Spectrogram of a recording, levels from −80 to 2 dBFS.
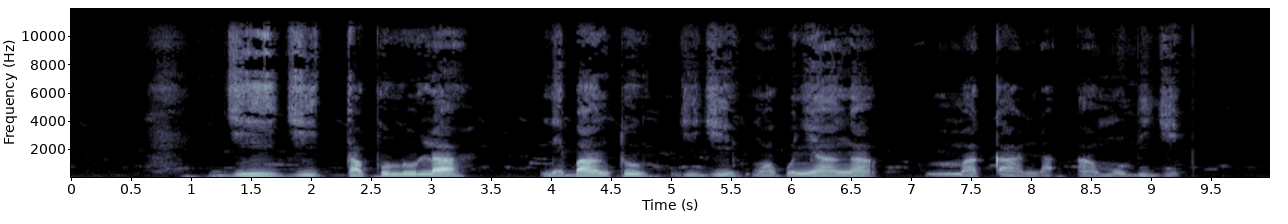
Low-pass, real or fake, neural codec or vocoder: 10.8 kHz; real; none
